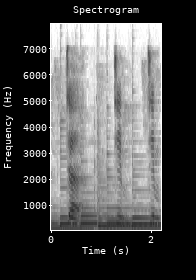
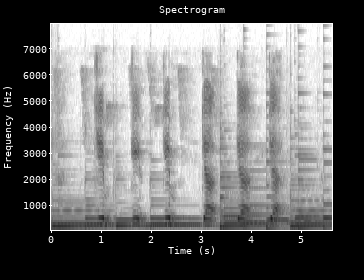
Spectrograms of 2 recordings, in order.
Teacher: Nafasnya tidak keluar, suara tertahan dan mantul. Jadi kalau mengucapkan huruf jim itu nafasnya tidak keluar, bukan ja, jim, bukan seperti itu, tapi jim, ja. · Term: jahar, syiddah, dan qalqalah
